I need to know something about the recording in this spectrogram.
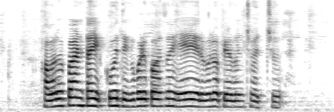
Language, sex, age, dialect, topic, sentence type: Telugu, female, 18-24, Utterandhra, agriculture, question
